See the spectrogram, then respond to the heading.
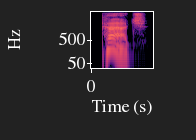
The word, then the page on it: patch: pǽtʃ; パァッチ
